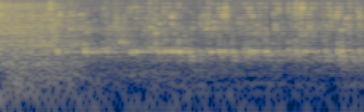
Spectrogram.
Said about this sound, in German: Nein, ich mache nicht Pipi, ich gieße mir noch einen Kaffee ein.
